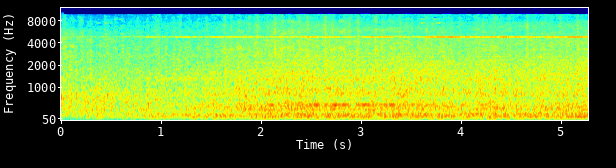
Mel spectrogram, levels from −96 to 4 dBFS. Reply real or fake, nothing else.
real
